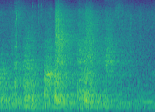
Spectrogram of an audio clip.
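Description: A few sharp knocks, the loudest a little under a second in, ringing out in a large, echoing hall.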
